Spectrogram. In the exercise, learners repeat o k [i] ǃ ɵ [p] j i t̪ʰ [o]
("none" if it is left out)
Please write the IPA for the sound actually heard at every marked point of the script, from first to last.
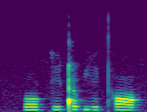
i, p, ɔ

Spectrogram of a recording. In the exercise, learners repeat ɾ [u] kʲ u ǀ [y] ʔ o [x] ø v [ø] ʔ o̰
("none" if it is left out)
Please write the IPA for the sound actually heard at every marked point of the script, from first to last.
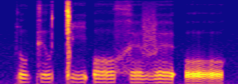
u, i, x, ø

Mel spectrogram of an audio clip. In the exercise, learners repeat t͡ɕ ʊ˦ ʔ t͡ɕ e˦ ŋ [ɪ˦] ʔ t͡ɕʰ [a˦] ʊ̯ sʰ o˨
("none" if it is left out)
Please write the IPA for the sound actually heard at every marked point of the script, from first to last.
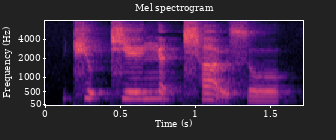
ɛ˦, a̰˦˨

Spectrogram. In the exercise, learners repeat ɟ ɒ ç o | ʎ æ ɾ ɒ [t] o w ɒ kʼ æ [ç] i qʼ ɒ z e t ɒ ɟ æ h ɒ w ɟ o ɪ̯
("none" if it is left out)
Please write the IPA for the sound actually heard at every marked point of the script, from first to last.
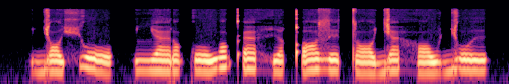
k, h

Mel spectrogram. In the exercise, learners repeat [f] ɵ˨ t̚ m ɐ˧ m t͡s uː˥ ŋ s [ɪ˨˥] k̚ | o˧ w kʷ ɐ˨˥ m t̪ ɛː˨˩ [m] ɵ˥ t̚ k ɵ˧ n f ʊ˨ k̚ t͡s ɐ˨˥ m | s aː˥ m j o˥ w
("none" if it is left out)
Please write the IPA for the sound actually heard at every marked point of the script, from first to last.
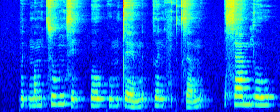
p, ɪ˨, m

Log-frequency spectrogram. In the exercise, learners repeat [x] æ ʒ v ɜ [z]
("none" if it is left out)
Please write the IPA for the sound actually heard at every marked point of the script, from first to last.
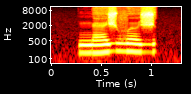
ŋ, ʒ

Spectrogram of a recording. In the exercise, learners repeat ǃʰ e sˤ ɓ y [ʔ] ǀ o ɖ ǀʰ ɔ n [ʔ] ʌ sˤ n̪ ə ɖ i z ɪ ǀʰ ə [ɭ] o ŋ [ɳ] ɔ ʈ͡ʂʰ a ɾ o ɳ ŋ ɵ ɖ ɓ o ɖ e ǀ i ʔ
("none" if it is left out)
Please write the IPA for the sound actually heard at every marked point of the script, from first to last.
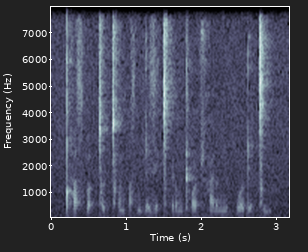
ʔ, ʔ, ɽ, ʈʰ

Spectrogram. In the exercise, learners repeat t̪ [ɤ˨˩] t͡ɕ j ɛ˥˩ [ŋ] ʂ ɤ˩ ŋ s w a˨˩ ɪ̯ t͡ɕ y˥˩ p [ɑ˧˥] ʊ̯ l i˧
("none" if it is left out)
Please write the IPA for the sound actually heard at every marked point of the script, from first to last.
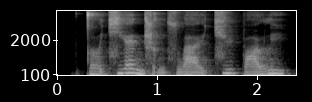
ɤ˨˩, n, ɑ˧˥

